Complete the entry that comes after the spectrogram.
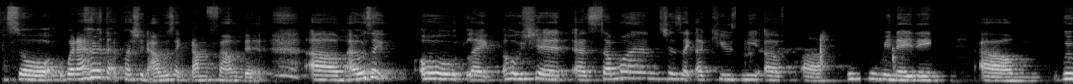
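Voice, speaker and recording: A woman's voice: medium pitch, a little mellow. A young woman from Vietnam, giving an informal, conversational talk full of personal storytelling and casual "like"s. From rural Vietnam. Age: young adult. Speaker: conference speaker, women-in-tech community organizer. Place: indoor room on an online conference call. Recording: roomy, echoey online call.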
